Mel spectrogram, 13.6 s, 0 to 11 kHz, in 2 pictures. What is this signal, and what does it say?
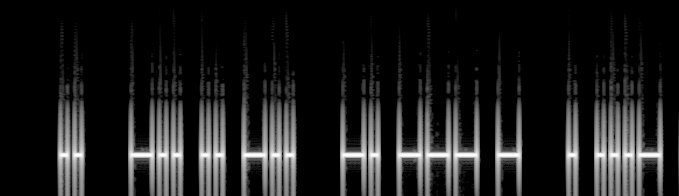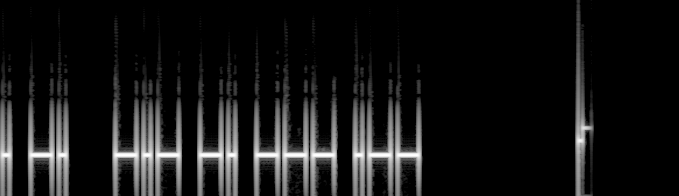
Morse code, heard as a keyed tone, about 17 wpm, 700 Hz. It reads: I DID NOT EVEN KNOW
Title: Sets of 5 Words Encore 17wpm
